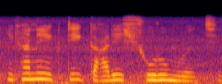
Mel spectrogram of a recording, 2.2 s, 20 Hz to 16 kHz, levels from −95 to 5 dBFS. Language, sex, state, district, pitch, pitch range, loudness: Bengali, female, West Bengal, Alipurduar, 220 Hz, 205-240 Hz, -14 LUFS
